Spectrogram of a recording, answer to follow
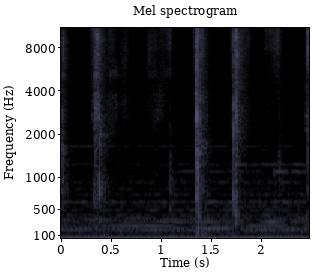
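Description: Soft background music with faint steady tones, under three short sharp clicks or taps.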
